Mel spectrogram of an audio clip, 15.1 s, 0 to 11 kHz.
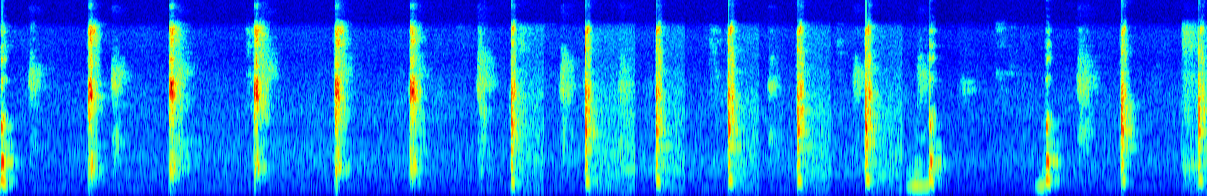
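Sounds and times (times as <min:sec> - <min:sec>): woman sounding letter sounds: 0:06.0 - 0:11.9.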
